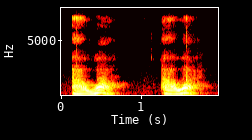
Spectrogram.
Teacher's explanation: a careful pronunciation of the word our begins with a vowel, a quality similar to a, goes on to a glide towards the back close rounded area, for which we use the symbol u, short vowel u, then ends with a mid-central vowel schwa.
